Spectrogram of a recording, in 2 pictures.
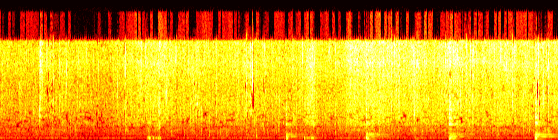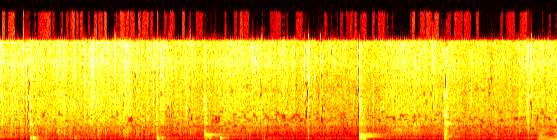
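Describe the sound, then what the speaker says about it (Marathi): Onion frying in oil in a pot, a soft steady sizzle beneath repeated close metallic clinks and scrapes of a spoon stirring at an uneven rhythm. "तेल आणि कांदा व्यवस्थित फ्राय झाला आहे"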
